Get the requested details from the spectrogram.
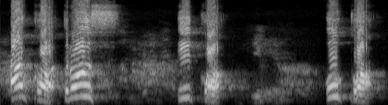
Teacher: Pangkal lidah tekan hampir ke anak tekak. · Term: qaf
